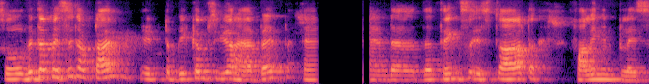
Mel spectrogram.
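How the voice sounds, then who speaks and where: With a Pakistani accent, a man talks in a high voice with ordinary pitch variation. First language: Urdu. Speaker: English conversation channel host. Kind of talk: English practice conversation.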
